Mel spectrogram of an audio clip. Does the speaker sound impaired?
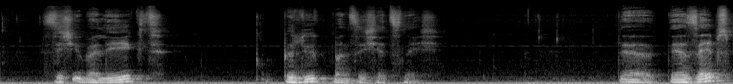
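Yes: Parkinson's disease; incurable, diagnosed by a psychiatrist, treated by professor Jens Volkmann in Würzburg, medication adjusts symptoms; exercise as ongoing therapy, running, table tennis, boxing, swimming.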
